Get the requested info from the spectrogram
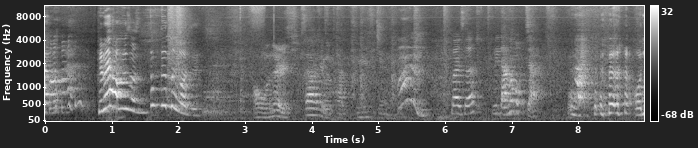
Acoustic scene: crowded indoor space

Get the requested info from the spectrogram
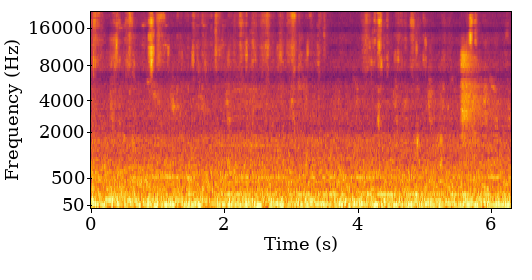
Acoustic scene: residential area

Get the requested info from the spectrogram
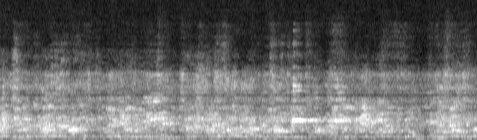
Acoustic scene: crowded indoor space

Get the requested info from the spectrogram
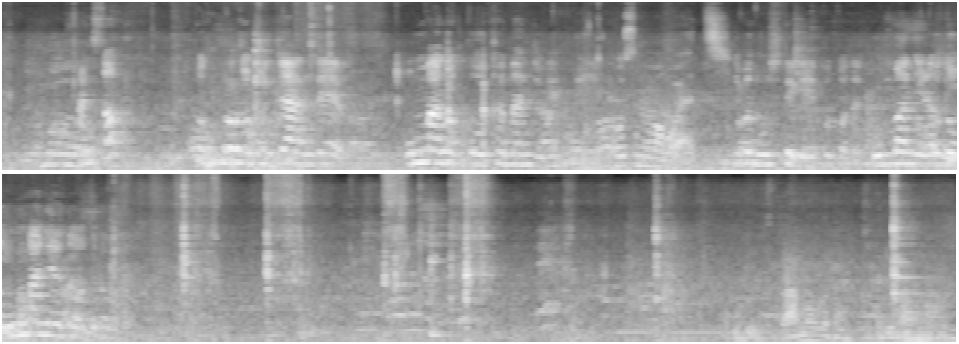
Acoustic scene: restaurant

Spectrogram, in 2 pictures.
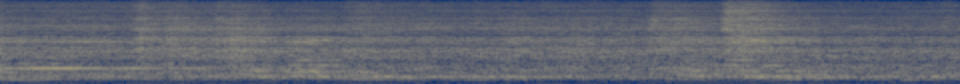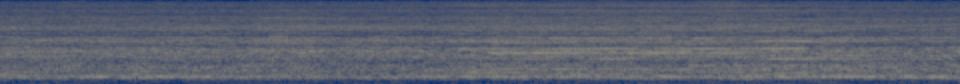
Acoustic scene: subway train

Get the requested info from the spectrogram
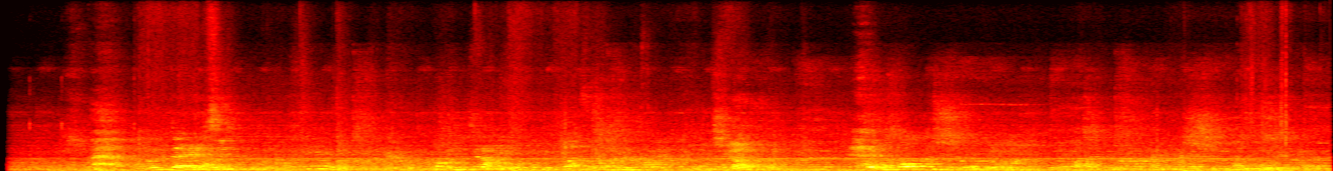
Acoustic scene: cafe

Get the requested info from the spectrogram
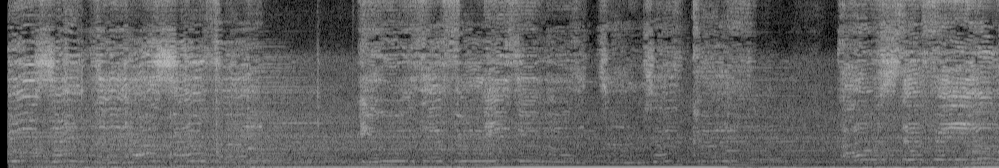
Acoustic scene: car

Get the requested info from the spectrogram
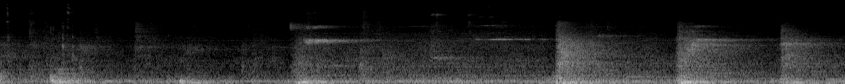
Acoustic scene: elevator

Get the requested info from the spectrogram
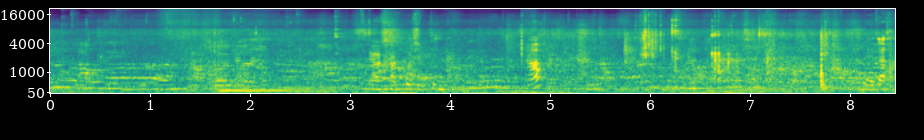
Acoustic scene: crowded indoor space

